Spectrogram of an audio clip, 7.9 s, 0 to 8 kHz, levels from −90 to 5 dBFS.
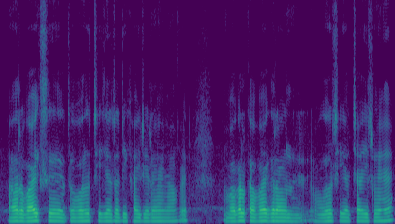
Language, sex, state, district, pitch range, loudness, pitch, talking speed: Hindi, male, Chhattisgarh, Raigarh, 125-130 Hz, -32 LUFS, 125 Hz, 165 wpm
